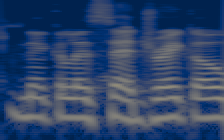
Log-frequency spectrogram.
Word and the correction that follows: Drago: was the best dragon in movies. Drago. Yep. Drago. Yes. Sorry, I'm mispronouncing it.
